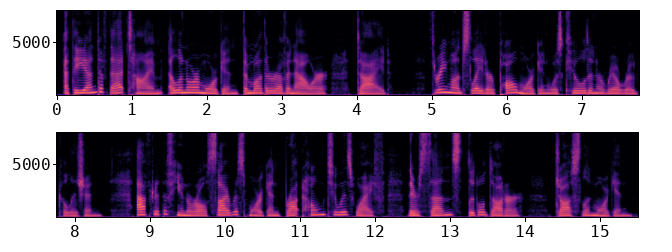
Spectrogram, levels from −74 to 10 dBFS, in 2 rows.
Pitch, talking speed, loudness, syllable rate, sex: 200 Hz, 160 wpm, -20 LUFS, 4.7 syllables/s, female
